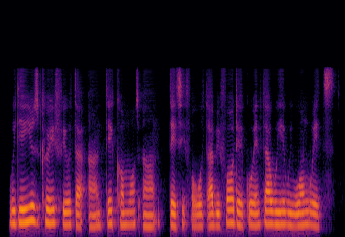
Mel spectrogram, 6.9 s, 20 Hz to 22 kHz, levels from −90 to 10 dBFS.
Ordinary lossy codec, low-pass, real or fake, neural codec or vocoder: none; none; fake; codec, 16 kHz, 0.3 kbps, FocalCodec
